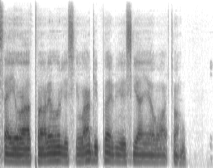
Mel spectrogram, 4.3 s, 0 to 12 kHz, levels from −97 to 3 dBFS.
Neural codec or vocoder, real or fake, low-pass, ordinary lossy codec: codec, 24 kHz, 0.9 kbps, WavTokenizer, medium music audio release; fake; none; none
